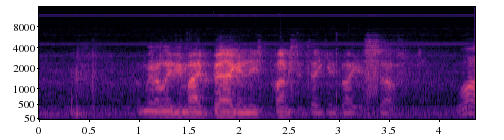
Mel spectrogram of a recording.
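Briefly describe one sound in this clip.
A middle-aged man answers calmly nearby.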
